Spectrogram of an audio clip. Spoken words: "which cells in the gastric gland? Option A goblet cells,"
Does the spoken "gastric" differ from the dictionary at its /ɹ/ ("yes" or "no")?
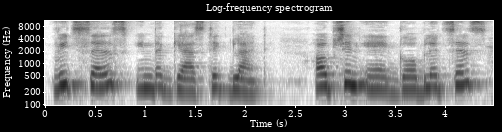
yes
